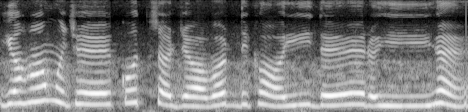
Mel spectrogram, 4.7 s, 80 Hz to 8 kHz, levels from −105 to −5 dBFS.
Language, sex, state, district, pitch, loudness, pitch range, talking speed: Hindi, female, Madhya Pradesh, Umaria, 285 Hz, -14 LUFS, 255-305 Hz, 100 wpm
